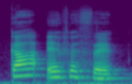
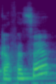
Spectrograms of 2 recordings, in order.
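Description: First: The letters are named the Spanish way. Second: The letters are named the Ukrainian way. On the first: "як вимовляється букви іспанською" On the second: "як я його називаю"

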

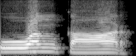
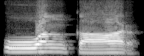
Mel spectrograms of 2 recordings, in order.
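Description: No difference in how they are said.

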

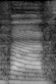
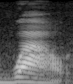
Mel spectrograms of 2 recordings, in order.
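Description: First: The word begins with a v sound. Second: The word begins with a w sound. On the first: This is the modern Hebrew pronunciation. The speaker calls it wrong. "not a vav sound. That's modern Hebrew" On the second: This is the ancient Hebrew pronunciation. The speaker calls it right. "it's a wa sound"

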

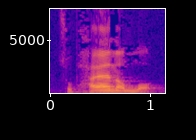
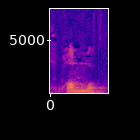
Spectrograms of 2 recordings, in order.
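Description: First: It is said slowly, with a clear n. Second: It is said fast, the n swallowed.

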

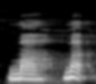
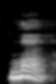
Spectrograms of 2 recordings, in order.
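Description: First: The word is said with two full syllables. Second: The word is said as one short syllable.

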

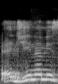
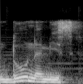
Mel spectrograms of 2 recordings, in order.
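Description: First: The first vowel sounds like 'i'. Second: The first vowel sounds like 'u'. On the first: The speaker calls it right. "o Y quando não está em ditongo tem som de I" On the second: The speaker calls it wrong. "muitos falam dunamis"

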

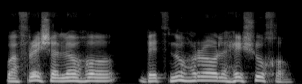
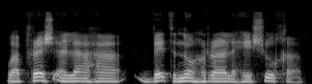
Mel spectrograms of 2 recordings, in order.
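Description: First: It is read in a Western Syriac accent. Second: It is read in an Eastern Syriac accent. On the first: "That was the Western accent" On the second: "Now in the Eastern accent"

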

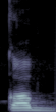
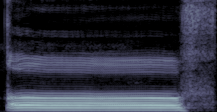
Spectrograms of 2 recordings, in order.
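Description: First: The vowel is short and not lengthened. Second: The vowel is drawn out for three counts. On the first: The speaker calls it wrong. "কফ বলবেন না" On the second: The speaker calls it right. "কফ তিন আলিফ টেনে বলবেন"

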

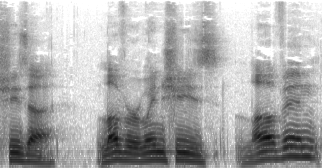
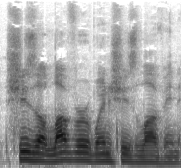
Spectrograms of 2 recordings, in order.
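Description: First: It is said hesitantly, with a pause before the end. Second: It is said smoothly and confidently, without hesitation. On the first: The singer was unsure what word would come next. "he literally goes, ... even he took a second to go" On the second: The speaker knew what they were going to say. "I said that with my chest. Like, I was confident"

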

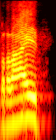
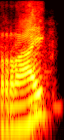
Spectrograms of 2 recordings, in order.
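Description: First: No g sound is heard in the word. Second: A g sound is pronounced before the t. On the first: The speaker calls it right. "tetapi dibaca right ya" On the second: The speaker calls it wrong. "huruf G-nya jangan dibaca ya. Jadi bukan dibaca right"

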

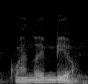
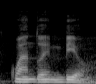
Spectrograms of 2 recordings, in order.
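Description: No difference in how they are said.

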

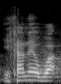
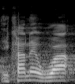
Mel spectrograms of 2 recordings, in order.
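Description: Both takes have the same delivery.

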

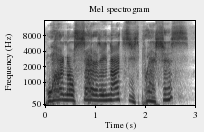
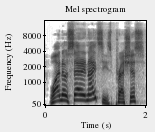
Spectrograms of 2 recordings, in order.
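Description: First: It is said in a strong Gollum-like creature voice. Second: The put-on creature voice is weak or missing. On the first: The speaker calls it right. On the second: The speaker calls it wrong.

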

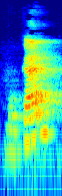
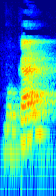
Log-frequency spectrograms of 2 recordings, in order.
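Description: No difference in how they are said.

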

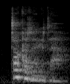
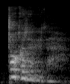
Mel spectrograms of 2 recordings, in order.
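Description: No difference in how they are said.

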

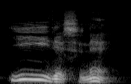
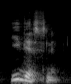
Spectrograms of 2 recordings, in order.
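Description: First: The first vowel is held long. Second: The first vowel is cut short. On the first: The speaker calls it right. "いいが伸ばしますでしょ。" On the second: The speaker calls it wrong. "正しいではないです。"

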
